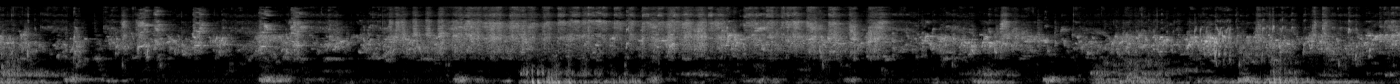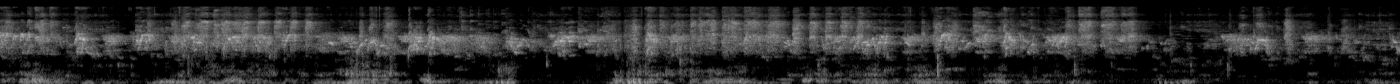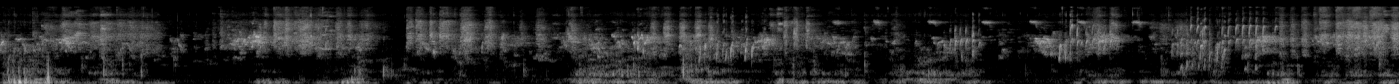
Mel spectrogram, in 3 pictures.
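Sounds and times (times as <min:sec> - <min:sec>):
budgerigars chirping and chattering: 0:00.0 - 0:41.9.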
